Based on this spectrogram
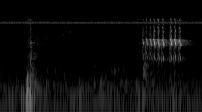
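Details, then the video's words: A female Sooty-headed Bulbul gives a calling burst of about nine bubbly chattering notes in under a second after a dull knock, used to provoke reluctant males to sing; a steady high electronic whine runs throughout. "suara panggilan burung trucukan betina gacor untuk memancing trucuk bahan malas bunyi"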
